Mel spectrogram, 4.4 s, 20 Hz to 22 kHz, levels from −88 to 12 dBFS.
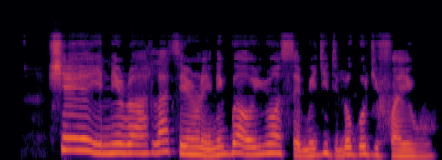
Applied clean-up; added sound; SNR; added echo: none; none; none; none.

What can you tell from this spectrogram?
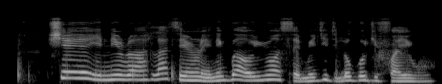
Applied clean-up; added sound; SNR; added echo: neural mask model Resemble Enhance denoiser.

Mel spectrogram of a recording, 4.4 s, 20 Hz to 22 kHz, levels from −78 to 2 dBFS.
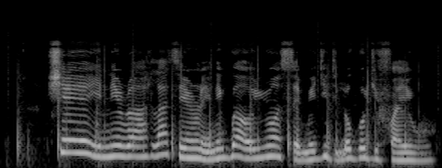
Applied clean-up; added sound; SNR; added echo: none; Run; 18 dB; none.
